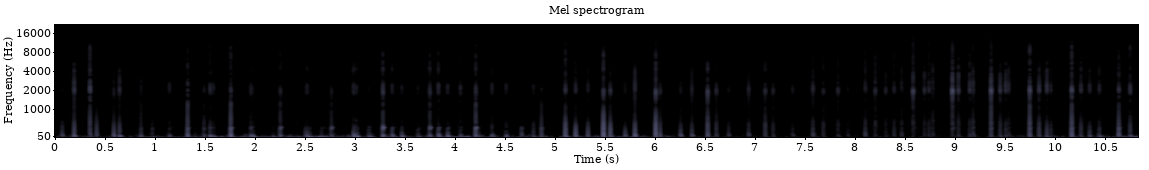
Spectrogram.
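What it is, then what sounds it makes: Plastic gel jar tapped and scratched. Long nails tap and scratch the lid and side of a large round green plastic aloe vera gel jar. A rapid, uneven run of short, dry clicks and scrapes is heard, each dying out almost instantly with a bright, hollow plastic edge.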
